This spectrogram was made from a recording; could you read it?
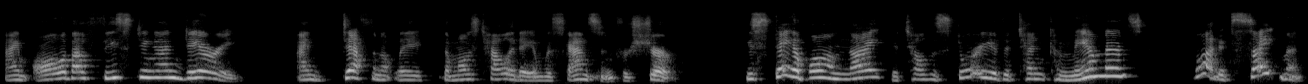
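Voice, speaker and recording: A woman's voice: on the high side, lively intonation, measured pace, darkish tone. A woman playing an indignant holiday that demands respect, in an amateur comic reader's theater monologue with a colloquial manner. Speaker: performer in a congregation's reader's theater.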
